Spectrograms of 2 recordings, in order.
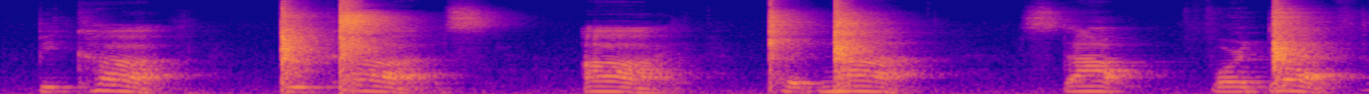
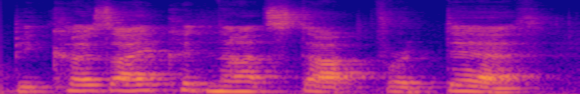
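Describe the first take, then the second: First: Slow, loud beats landing on "not" and "death"; clapped-out poem rhythm. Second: Said in the usual way. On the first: Shown as a demonstration. Teacher demonstrates the poem's beat by clapping, heavy slow stresses. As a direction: chant it slowly, punching "not" and "death" hard. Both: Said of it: "clap to the beat of the first stanza".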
